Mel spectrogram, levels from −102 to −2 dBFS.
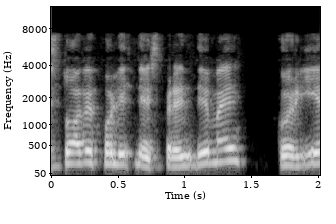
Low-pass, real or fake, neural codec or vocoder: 7.2 kHz; fake; codec, 16 kHz, 8 kbps, FunCodec, trained on LibriTTS, 25 frames a second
